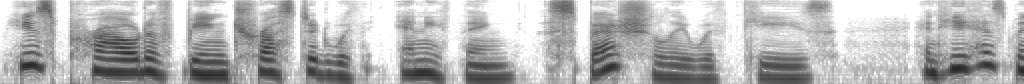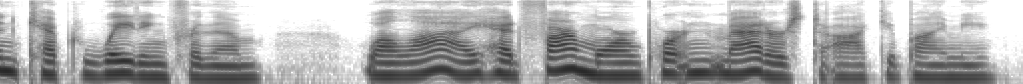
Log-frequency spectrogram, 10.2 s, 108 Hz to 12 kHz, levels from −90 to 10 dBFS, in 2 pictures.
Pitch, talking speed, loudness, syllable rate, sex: 190 Hz, 170 wpm, -18 LUFS, 4.7 syllables/s, female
